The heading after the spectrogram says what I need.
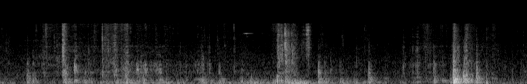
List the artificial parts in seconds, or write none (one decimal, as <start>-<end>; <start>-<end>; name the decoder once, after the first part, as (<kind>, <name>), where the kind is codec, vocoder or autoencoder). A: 0.5-1.8 (vocoder, Vocos)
